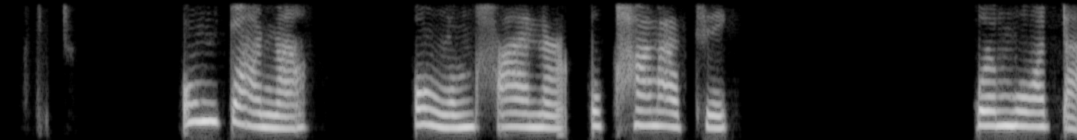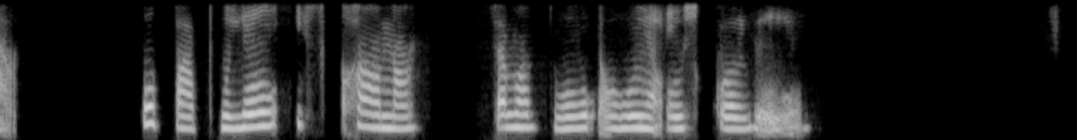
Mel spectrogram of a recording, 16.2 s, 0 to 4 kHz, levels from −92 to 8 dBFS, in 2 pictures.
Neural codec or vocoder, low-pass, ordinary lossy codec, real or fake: codec, 16 kHz, 1 kbps, FreqCodec, larger model; 3.6 kHz; AAC, 32 kbps; fake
